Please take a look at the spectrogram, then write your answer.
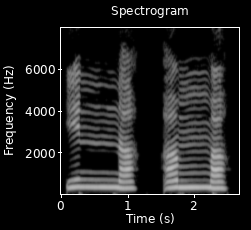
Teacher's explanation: নাকের বাসী হতে গুন্নাহ উচ্চারিত হয়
